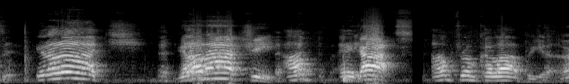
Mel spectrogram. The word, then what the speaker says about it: Grenache: 40%, I'm sorry, 60% Grenache and 40% Elegante.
